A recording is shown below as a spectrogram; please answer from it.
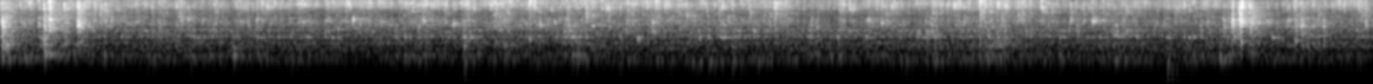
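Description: Tap water runs steadily into a sink as a makeup brush is rinsed under it, a continuous close splashing hiss with a brief louder burst near the end.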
